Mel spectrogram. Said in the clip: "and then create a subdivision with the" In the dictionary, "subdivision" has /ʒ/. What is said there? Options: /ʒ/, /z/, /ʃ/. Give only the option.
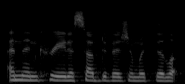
/ʒ/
